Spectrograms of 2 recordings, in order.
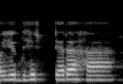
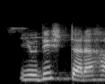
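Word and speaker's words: ಯುಧಿಷ್ಠಿರಃ: ಯುಧಿಷ್ಠಿರ ಅನ್ಬೇಕು ಮಾತಾಜಿ ಯುಧಿಷ್ಠರಹ ಅಂತ ಹೇಳಿದ್ರಿ ಯುಧಿಷ್ಠಿರಹ ಅಂತ ಬರಬೇಕು ಕುಂತಿಪುತ್ರ ಯುಧಿಷ್ಠರ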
